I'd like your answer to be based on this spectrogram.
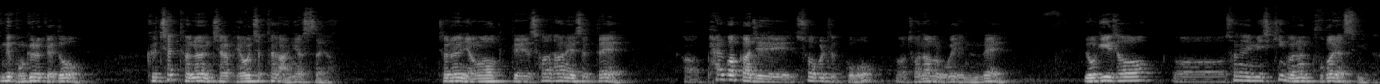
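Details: Adult man with lifelong stuttering and social avoidance due to it, who says he no longer has such experiences now; stuttering.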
